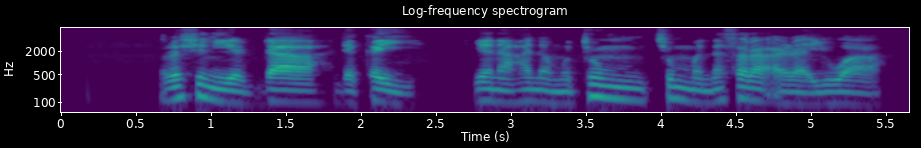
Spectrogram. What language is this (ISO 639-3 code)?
hau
